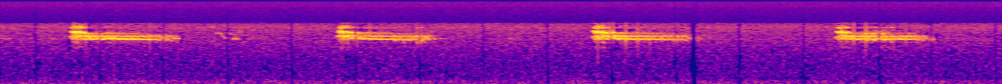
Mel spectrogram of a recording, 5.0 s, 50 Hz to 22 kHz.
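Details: Spotless starling nestlings, four aged twelve days, nest in Spain on 1 June 2022: four rasping hiss calls, each opening with a brief higher note, repeated roughly every 1.3 seconds.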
